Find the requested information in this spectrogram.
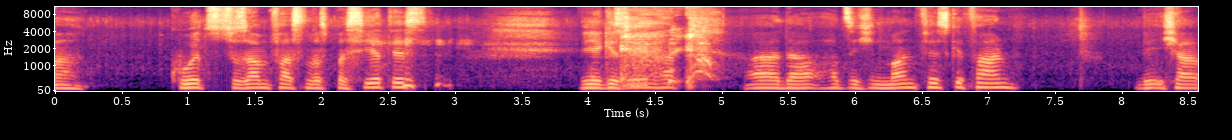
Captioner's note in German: husten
